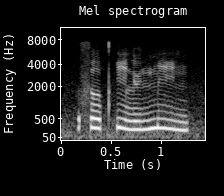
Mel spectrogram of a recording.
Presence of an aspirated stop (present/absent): present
